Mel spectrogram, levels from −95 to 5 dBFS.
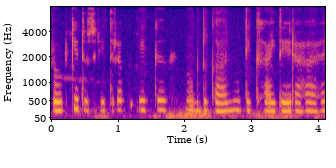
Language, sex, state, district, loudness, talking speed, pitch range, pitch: Hindi, female, Jharkhand, Ranchi, -20 LUFS, 145 wpm, 225-250 Hz, 235 Hz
